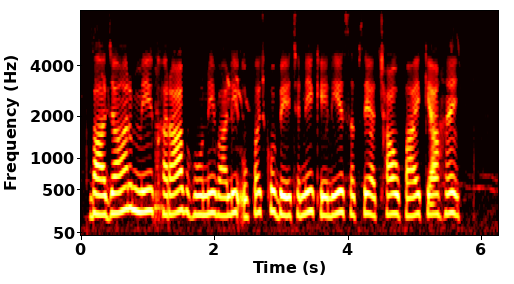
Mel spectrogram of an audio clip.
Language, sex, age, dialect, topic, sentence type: Hindi, female, 25-30, Awadhi Bundeli, agriculture, statement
